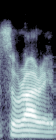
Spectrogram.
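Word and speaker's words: Sorare: searching it, you'll have to say So it in French with the right Surare, pronunciation, yeah. please. It's called Surare.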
